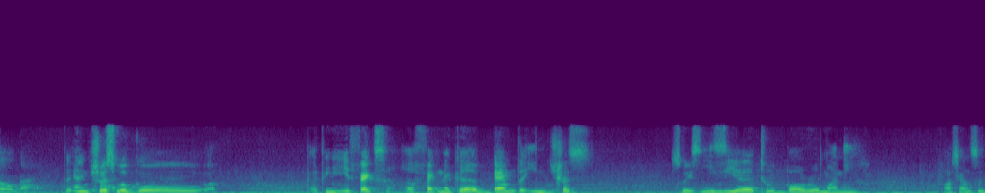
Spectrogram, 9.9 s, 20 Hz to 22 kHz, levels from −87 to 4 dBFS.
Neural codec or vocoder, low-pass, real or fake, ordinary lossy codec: codec, 16 kHz, 2 kbps, X-Codec, HuBERT features, trained on balanced general audio; none; fake; none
